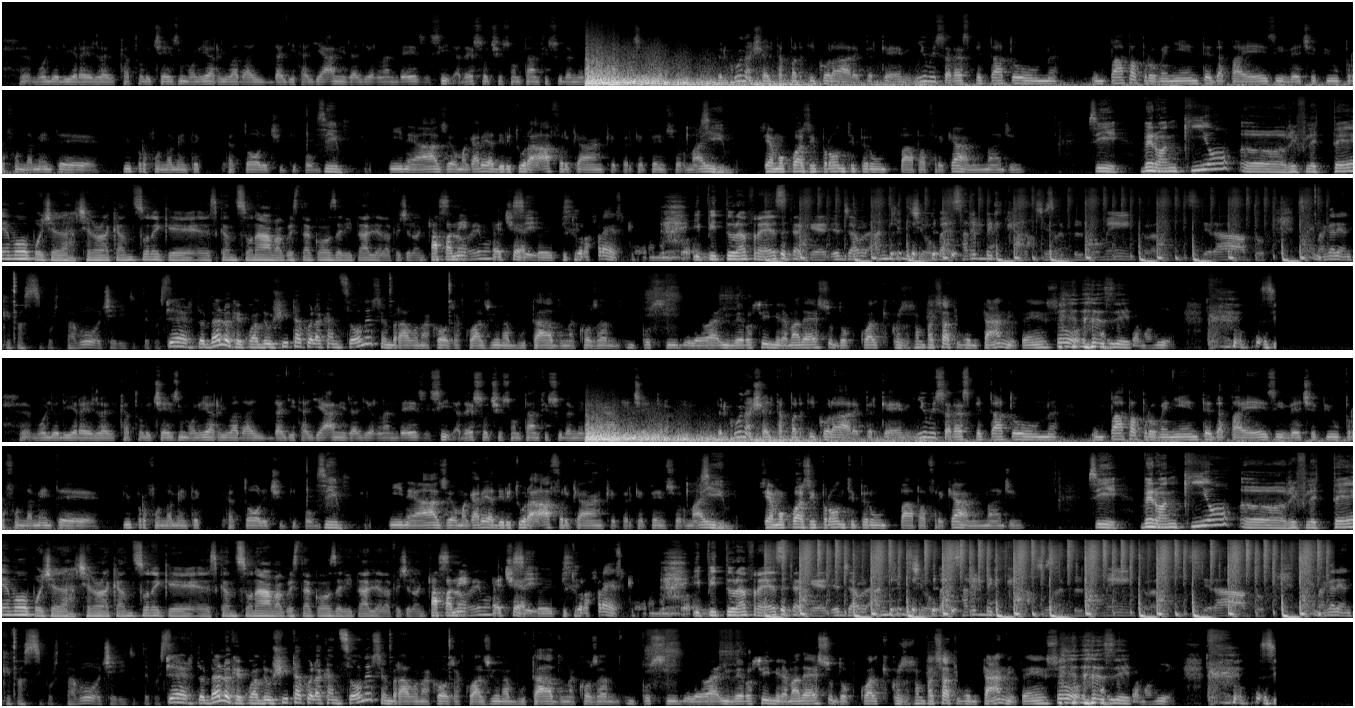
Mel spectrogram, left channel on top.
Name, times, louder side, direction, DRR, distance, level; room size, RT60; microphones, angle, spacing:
voice 1, 0.0-6.7 7.2-10.6 10.9-14.5 14.7-16.7 17.4-20.7 21.1-23.7 31.3-34.1 34.8-35.0 35.9-36.8 42.2-53.3, right 2 dB, 45° right, 2.3 m, -28 dB
Thunder, 5.8-10.7 10.9-11.0 11.2-11.8 12.3-13.4, left 1 dB, 20° left, 0.7 m, -21 dB
voice 2, 16.7-17.0 20.4-20.8 24.4-32.8 33.6-38.7 39.0-41.8 42.1-42.4 42.7-42.8 47.0-47.3 47.7-47.9 49.8-49.9 51.1-51.9 52.6-53.3, right 2 dB, 20° right, 0.9 m, -28 dB
sound 1, 34.6-40.3, right 8 dB, 85° right, 0.3 m, -25 dB
sound 2, 36.3-36.4 36.7-38.1 40.1-40.2 40.6-40.8 42.7-42.8 43.7-43.8 44.4-44.5 44.8-45.1, left 1 dB, 5° left, 1.6 m, -41 dB
head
